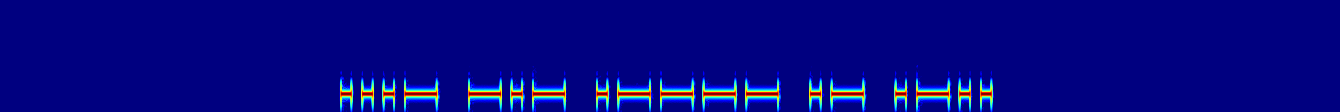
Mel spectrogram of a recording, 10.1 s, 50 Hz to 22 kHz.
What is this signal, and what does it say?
Morse code, heard as a keyed tone, about 15 wpm, 700 Hz. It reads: VK1AL
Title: DXCC-100 Call Signs - 5 Characters - Repeated 3x - 15wpm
